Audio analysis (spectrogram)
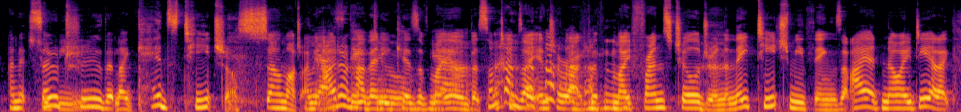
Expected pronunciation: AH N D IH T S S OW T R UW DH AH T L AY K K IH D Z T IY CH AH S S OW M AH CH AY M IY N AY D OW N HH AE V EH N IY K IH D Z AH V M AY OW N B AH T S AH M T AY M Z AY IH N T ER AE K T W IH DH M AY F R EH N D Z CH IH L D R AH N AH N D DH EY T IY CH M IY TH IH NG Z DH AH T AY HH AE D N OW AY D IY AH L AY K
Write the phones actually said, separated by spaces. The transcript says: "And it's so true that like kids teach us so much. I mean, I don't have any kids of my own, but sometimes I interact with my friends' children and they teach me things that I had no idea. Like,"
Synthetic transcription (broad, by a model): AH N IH T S S OW T R UW DH AH T L AY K K IH D Z T IY CH AH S S OW M AH CH AY M IY N AY D OW N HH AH V EH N IY K IH D Z AH V M AY OW N B AH T S AH M T AY M Z AY IH N T ER AE K T W IH DH M AY F R EH N D Z CH IH L D R AH N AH N DH EY T IY CH M IY TH IH NG Z DH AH T AY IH D N OW AY D IY AH L AY K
